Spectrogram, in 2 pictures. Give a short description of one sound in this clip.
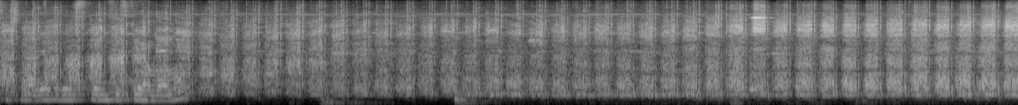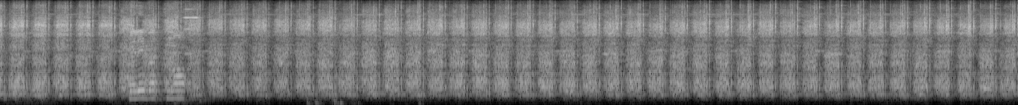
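A handheld radio sweeps through stations, giving out rapid, steady pulses of crackling static.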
